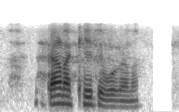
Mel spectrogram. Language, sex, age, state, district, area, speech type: Odia, male, 18-30, Odisha, Nuapada, urban, conversation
